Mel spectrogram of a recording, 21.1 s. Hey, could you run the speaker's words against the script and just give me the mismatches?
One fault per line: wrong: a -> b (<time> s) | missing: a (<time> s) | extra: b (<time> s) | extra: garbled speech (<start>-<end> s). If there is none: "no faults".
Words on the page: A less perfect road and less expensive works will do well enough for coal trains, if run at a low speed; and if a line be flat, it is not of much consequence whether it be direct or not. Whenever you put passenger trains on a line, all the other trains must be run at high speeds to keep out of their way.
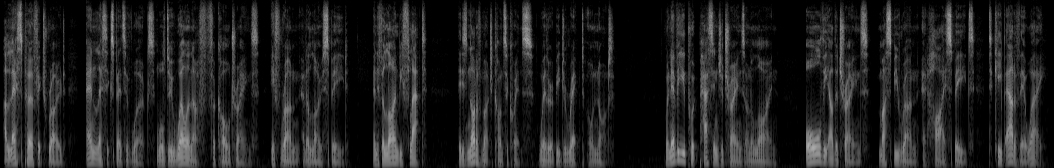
no faults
